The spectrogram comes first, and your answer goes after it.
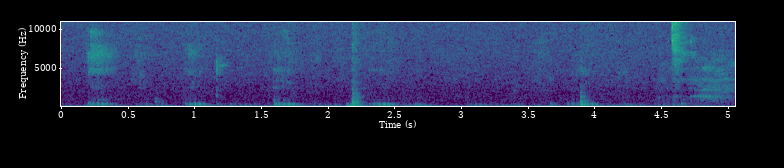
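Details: Low, pulsing purr from Gaia, a long-haired tabby pregnant with kittens, as she is stroked in the evening; the rumble throbs several times a second, broken by a couple of sharp clicks and light rubbing sounds.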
